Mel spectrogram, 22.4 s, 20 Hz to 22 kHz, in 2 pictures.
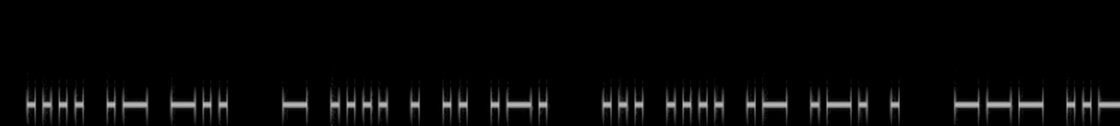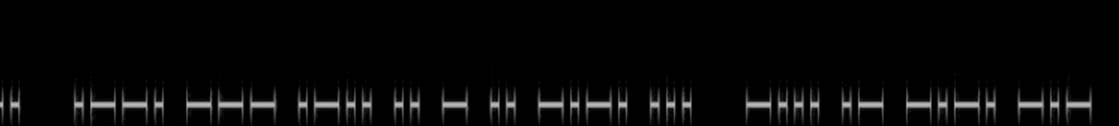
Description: Morse code, heard as a keyed tone, about 15 wpm, 700 Hz. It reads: HAD THEIR SHARE OF POLITICS BACK
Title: Sentences from Top 1000 Words - Review Part 6 - 15wpm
